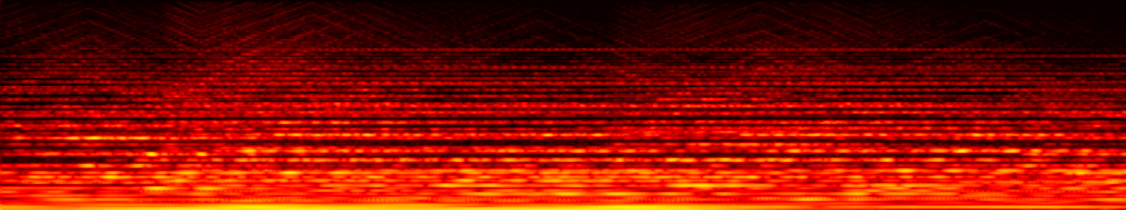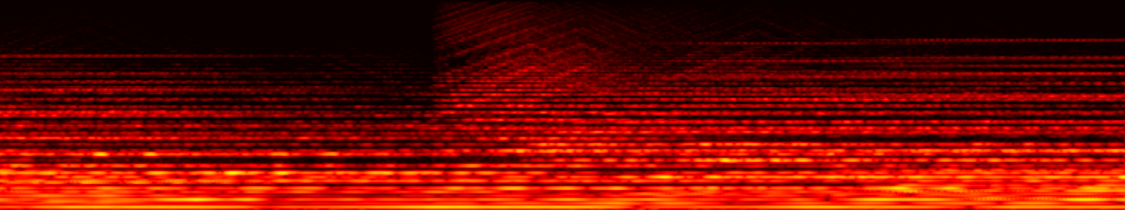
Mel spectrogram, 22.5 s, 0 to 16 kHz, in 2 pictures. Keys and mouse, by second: 2.5-3.9 ctrl+alt+drag, 3.9 ctrl+s, 4.8-9.3 drag, 9.3 BackSpace, 10.6-11.3 typing, 12.4 typing, 13.5-14.6 typing, 13.8-14.9 drag, 16.0 click, 17.3 ctrl+alt+click, 17.7-18.9 alt+drag, 18.4-18.8 typing, 19.1-21.6 drag.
